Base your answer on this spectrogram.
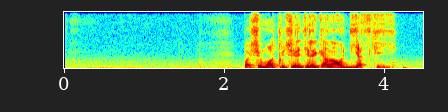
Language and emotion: Russian, angry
